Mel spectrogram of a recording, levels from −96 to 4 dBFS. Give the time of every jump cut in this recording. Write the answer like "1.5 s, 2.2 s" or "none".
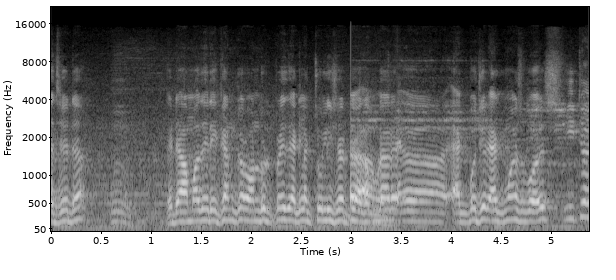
3.0 s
